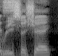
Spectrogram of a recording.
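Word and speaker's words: Risacher: We're talking Zachary Risa Shea. And we Ball pronounced it knowers.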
